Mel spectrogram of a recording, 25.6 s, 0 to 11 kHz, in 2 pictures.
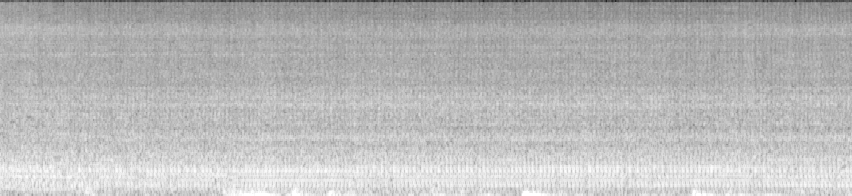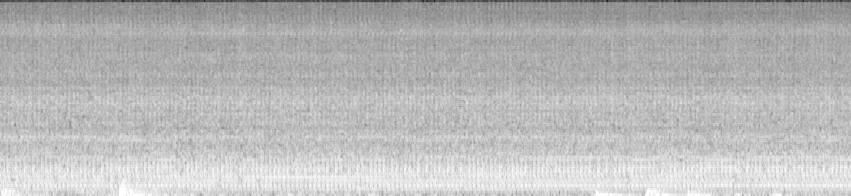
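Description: Murray Estate 8/27 dual stage snow blower engine idling steadily, a continuous mid-pitched hum with a slightly bouncing rhythm and a few faint knocks, no talking.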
